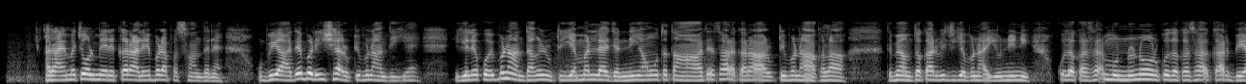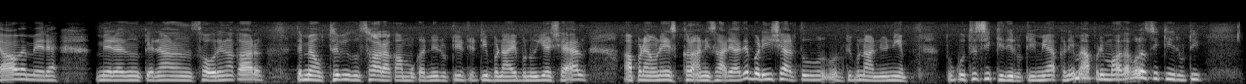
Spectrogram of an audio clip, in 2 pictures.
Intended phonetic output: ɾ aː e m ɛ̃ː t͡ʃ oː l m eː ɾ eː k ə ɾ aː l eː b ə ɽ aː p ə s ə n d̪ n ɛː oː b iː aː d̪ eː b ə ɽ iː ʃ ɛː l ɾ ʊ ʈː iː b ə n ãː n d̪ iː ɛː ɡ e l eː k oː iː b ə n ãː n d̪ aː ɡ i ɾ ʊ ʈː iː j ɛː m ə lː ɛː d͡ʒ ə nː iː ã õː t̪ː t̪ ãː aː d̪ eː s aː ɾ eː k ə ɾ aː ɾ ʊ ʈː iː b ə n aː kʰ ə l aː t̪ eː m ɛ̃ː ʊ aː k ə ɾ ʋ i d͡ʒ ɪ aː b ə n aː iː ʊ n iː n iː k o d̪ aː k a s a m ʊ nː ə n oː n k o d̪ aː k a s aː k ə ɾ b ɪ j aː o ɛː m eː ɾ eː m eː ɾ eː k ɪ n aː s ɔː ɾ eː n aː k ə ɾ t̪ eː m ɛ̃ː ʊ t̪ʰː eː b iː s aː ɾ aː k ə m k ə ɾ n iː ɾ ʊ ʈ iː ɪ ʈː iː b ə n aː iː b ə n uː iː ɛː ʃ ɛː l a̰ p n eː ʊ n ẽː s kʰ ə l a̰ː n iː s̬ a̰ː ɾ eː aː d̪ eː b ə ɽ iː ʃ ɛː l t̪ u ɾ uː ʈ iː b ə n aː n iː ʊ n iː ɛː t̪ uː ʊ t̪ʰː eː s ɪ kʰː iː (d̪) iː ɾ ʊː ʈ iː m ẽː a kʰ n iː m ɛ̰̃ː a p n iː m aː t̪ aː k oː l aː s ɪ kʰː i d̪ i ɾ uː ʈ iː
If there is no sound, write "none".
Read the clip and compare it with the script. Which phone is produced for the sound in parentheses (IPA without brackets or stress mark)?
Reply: d̪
